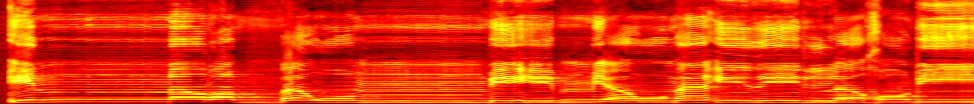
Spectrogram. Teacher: Mim sukun bertemu ba itu harus ditahan ya. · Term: Ikhfa syafawi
